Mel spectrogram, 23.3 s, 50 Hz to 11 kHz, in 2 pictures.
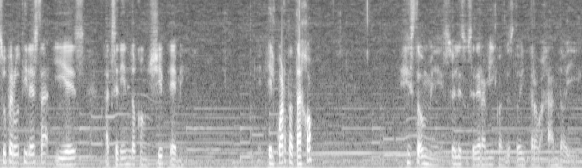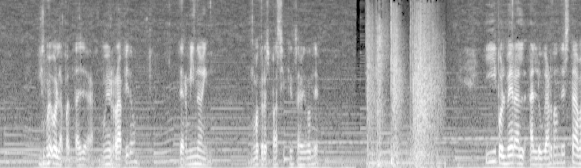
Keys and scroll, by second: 1.2 v, 2.1 shift+m, 4.4 ctrl+z, 4.4 v.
